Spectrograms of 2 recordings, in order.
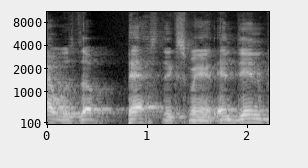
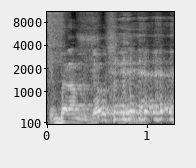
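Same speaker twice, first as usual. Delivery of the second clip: laughing protest; 10 semitones higher than usual. Retold or imitated. Retold himself protesting on the phone.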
